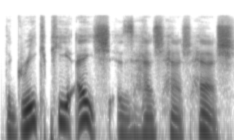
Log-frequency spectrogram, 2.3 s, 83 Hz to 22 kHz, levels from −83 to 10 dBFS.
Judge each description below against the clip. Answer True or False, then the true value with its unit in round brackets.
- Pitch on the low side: True (115 Hz)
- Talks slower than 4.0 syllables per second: True (3.7 syllables/s)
